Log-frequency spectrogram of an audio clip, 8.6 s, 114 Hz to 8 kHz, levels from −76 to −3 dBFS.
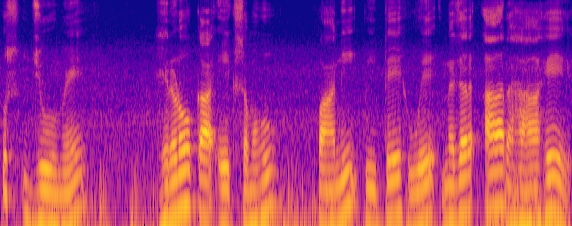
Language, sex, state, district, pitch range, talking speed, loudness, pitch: Hindi, male, Madhya Pradesh, Dhar, 110-140 Hz, 100 wpm, -17 LUFS, 120 Hz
